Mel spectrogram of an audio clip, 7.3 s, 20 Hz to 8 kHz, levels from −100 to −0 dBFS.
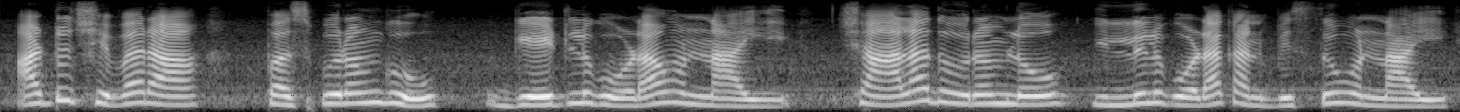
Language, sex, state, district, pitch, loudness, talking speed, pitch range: Telugu, female, Telangana, Hyderabad, 235 Hz, -18 LUFS, 105 wpm, 215-260 Hz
